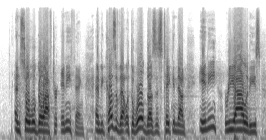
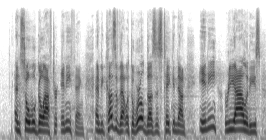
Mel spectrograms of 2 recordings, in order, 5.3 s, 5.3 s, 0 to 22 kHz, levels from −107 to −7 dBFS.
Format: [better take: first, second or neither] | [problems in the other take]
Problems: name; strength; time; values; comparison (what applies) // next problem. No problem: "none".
second | distortion; slight; 5% of the sound clipped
